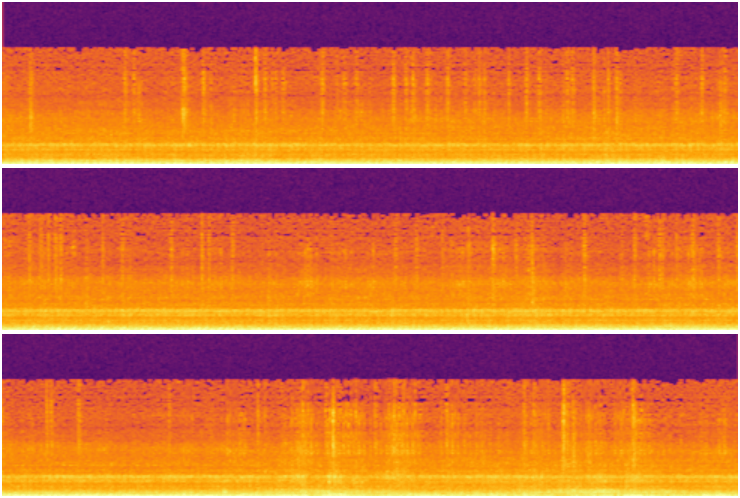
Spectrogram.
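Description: Saemaeul-ho passenger train running at speed, heard from inside the carriage: a steady rumble of wheels on the rails with a constant hum.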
